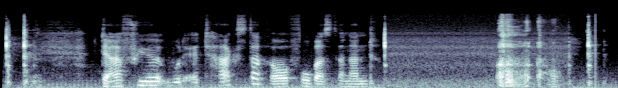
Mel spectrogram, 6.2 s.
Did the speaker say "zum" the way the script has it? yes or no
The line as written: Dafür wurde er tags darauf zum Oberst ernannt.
no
